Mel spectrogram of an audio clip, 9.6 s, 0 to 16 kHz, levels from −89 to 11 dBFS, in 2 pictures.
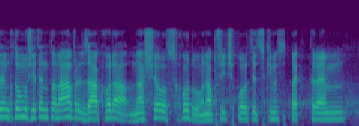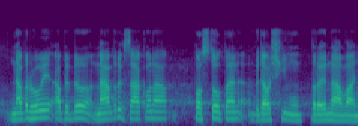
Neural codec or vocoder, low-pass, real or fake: codec, 16 kHz, 2 kbps, FunCodec, trained on LibriTTS, 25 frames a second; 7.2 kHz; fake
